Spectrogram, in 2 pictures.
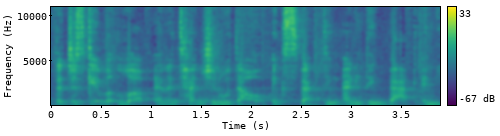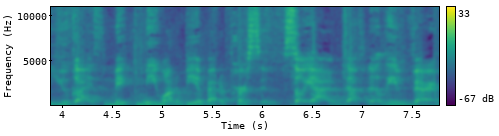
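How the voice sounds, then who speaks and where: A young woman in her twenties, medium-pitched and reverberant, talks to camera from a room at home as a beauty YouTuber. She's casual and chatty, filling her speech with lots of "um" and "like".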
